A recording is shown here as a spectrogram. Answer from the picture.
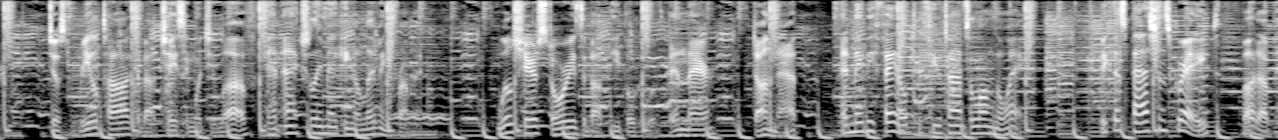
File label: Podcast Host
